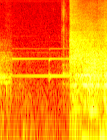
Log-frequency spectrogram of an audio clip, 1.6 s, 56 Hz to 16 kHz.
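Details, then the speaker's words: 2002 Ford Mustang, first start after tightening a forgotten connector bolt that had left the electrics unconnected. A warning chime, then an immediate catch into a loud, raspy but even roar. Normal running; loud exhaust because the rear mufflers are missing. "wow that actually sounds cool well there you have it guys it's a little loud but it does run and we realize that why it's loud is cuz it actually is missing the rear Mufflers"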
